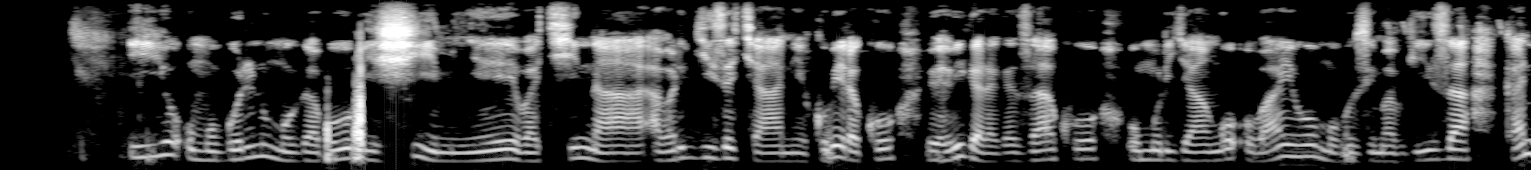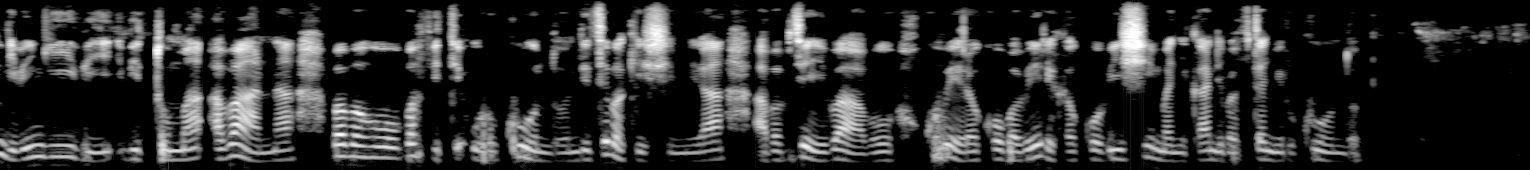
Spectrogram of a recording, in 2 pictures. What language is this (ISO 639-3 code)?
kin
